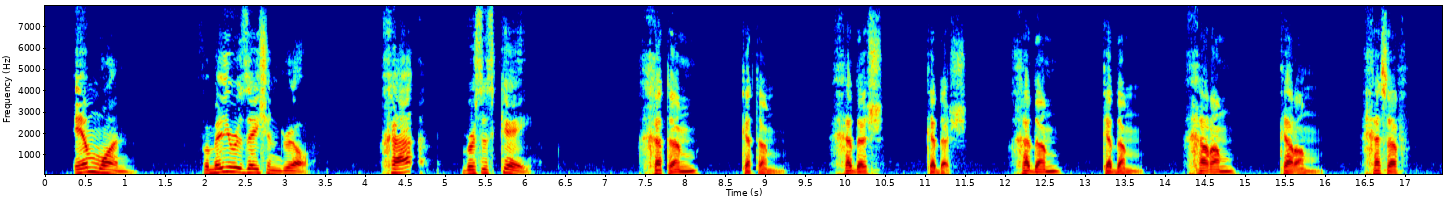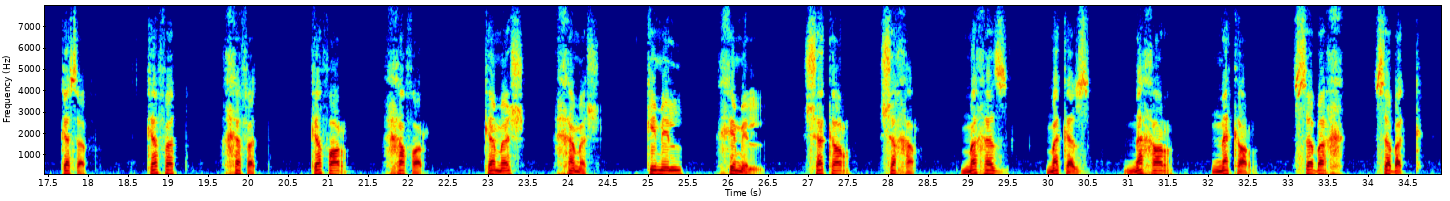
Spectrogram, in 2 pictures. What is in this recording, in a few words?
Levantine Arabic Pronunciation; FSI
